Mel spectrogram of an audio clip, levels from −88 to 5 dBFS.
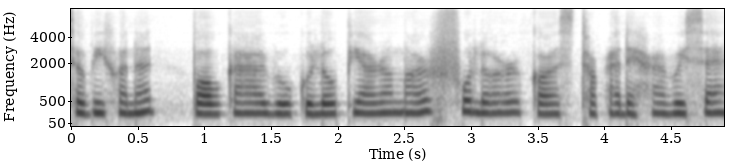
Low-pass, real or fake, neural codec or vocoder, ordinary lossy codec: none; fake; codec, 16 kHz, 0.3 kbps, FocalCodec; none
